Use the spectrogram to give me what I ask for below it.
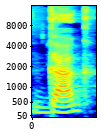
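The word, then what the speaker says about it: גג: There is no vowel sound. In Hebrew, the vowels are often not written. You would know that this word is pronounced gag because it has been taught to you before.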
